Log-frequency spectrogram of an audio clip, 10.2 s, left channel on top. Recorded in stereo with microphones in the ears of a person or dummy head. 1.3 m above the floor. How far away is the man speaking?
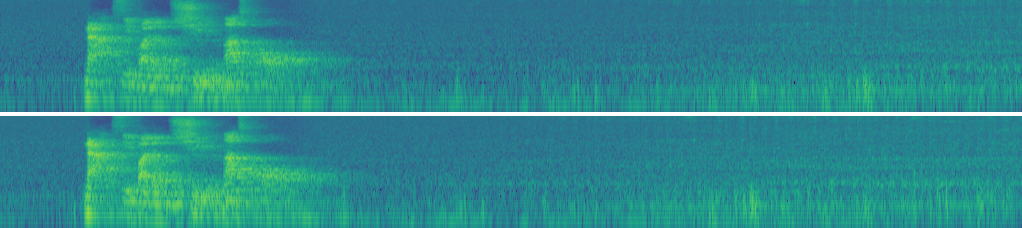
About 0.7 m.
